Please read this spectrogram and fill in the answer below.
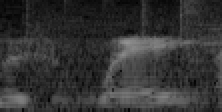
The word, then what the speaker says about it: Lajoie: His name is John Lajoie, I think that's pronounced. It's J-O-N.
